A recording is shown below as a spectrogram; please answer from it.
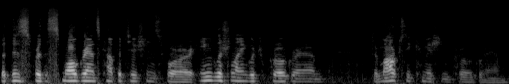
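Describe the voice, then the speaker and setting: A man's dark, mellow tone at a very fast pace, in a New York accent with fairly even intonation. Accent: New York American. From US Northeast, New York City. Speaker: diplomat, public affairs officer. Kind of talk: online information session presentation. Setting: studio, online call. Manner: hesitant, many filler words.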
